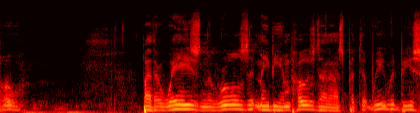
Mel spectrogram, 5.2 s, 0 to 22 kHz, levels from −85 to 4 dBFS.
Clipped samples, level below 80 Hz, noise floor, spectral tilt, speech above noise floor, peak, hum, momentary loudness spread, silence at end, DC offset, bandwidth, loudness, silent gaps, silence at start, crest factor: under 0.1%; -50 dBFS; -60 dBFS; -6 dB/octave; 24 dB; -16 dBFS; none; 10 LU; 0 s; under 0.1%; 15.5 kHz; -36 LUFS; none; 0 s; 20 dB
